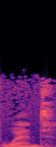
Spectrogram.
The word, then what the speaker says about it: Wendt: talk about his feelings towards me exclusive went is that the table - how are you say your last name yes Alan t just went and then go away silent D went yeah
